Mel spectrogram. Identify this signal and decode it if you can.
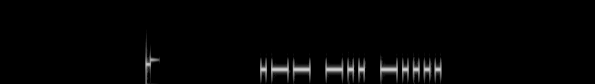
Morse code, heard as a keyed tone, about 22 wpm, 700 Hz. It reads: WD6
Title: USA Call Sign Prefixes - 22wpm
